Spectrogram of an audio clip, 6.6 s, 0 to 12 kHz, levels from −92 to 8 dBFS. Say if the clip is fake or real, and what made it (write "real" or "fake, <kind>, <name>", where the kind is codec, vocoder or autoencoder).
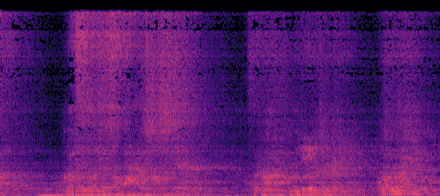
fake, codec, SNAC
